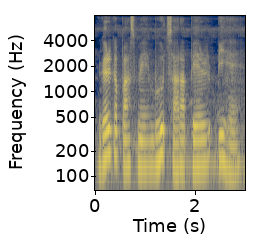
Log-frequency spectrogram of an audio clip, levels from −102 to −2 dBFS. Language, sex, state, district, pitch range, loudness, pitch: Hindi, male, Arunachal Pradesh, Lower Dibang Valley, 130-155 Hz, -20 LUFS, 135 Hz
